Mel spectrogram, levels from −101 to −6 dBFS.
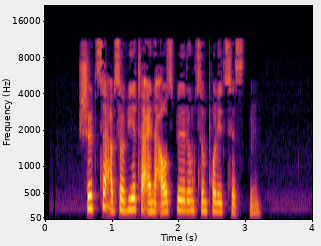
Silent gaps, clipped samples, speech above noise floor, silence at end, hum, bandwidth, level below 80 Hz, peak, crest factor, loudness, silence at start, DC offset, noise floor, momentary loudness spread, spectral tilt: none; under 0.1%; 47 dB; 0.8 s; none; 11.5 kHz; -74 dBFS; -4 dBFS; 18 dB; -21 LUFS; 0.55 s; under 0.1%; -68 dBFS; 15 LU; -4.5 dB/octave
